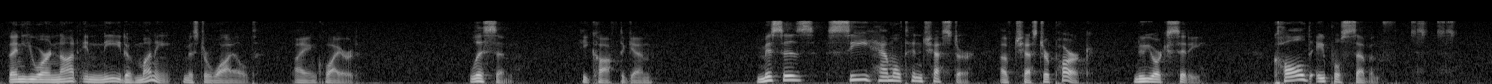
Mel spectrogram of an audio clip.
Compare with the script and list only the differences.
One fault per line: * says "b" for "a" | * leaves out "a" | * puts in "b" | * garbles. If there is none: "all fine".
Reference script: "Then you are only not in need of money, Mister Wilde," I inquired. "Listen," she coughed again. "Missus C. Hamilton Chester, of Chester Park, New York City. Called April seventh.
* leaves out "only"
* says "he" for "she"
